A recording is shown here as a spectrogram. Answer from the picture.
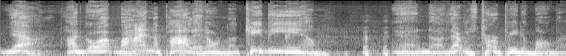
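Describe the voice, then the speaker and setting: A man's high voice moves at a moderate speed with lively intonation, set against noticeable background noise. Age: 80s+. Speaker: World War II veteran. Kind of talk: interview answer. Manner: hesitant.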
